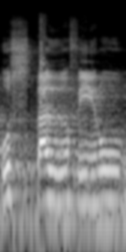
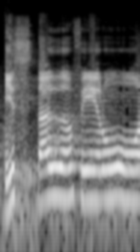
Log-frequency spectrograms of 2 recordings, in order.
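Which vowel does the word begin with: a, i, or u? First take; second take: u; i. First: The word begins with a u vowel. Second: The word begins with an i vowel. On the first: The speaker calls it wrong. "nggak boleh dibaca ustaghfiru" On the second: The speaker calls it right. "asal adalah dibaca kasrah"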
